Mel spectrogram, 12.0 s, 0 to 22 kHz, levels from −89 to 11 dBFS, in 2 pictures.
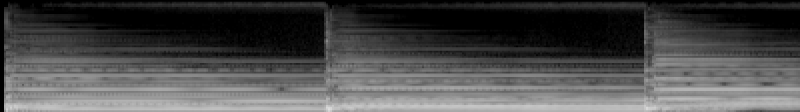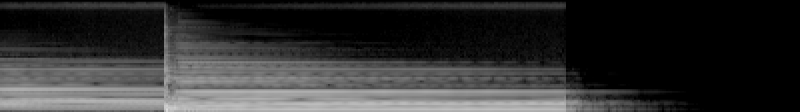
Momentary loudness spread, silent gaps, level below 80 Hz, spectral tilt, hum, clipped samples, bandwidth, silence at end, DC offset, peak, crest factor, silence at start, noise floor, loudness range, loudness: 6 LU; none; -48 dBFS; -9.5 dB/octave; none; under 0.1%; 18.5 kHz; 1.65 s; under 0.1%; 0 dBFS; 16 dB; 0.05 s; -80 dBFS; 3 LU; -16 LUFS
